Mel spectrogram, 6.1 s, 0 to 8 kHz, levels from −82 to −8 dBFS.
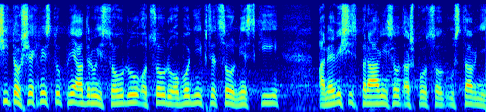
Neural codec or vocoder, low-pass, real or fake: none; 7.2 kHz; real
